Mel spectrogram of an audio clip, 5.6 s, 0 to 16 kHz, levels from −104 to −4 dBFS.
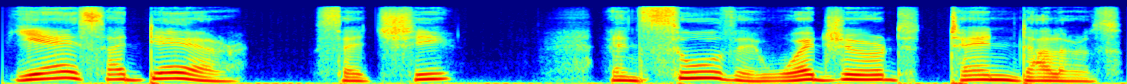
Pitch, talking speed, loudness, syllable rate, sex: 190 Hz, 115 wpm, -16 LUFS, 3.2 syllables/s, male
